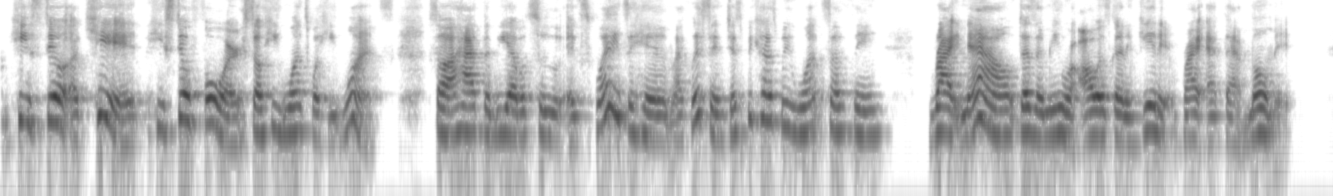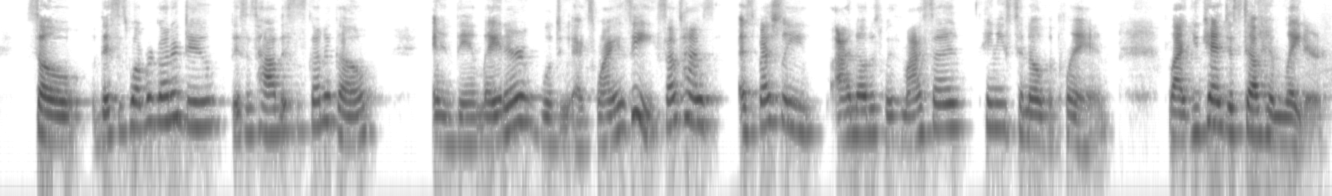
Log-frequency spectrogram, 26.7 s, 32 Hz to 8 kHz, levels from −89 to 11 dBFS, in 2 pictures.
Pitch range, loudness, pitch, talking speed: 175-250 Hz, -27 LUFS, 195 Hz, 200 wpm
